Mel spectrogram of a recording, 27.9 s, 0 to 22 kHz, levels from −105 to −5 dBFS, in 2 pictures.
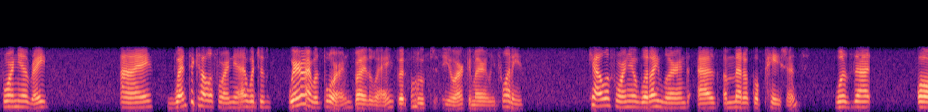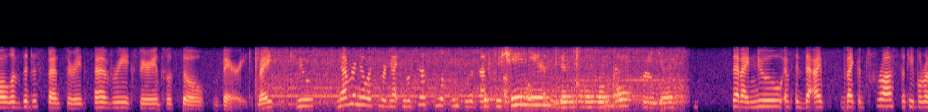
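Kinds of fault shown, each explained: iLBC codec: slightly rough, synthetic speech with nothing above 3.5 kHz, from a 15.2 kbps narrowband codec coding each 20 ms frame on its own.
lost iLBC frames: brief held, buzzy vowel sounds at 4.54, 16.22 and 26.58 s, as the decoder repeats the last pitch cycle across 20 to 40 ms gaps.
speech suppressed in double talk: the voice dips, at worst by about 30 dB, or drops out in pieces late in the clip, likely an echo canceller ducking overlapping talk.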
